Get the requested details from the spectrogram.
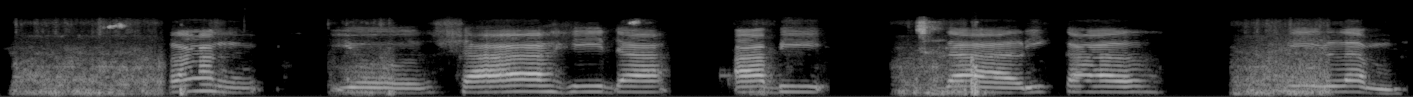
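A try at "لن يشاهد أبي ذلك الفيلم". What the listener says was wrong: Ini ujungnya jangan dibiarkan mingkem, Bu. Film mingkem begitu, harus ada bunyinya. Kalau memang dia sukun ya silakan.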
